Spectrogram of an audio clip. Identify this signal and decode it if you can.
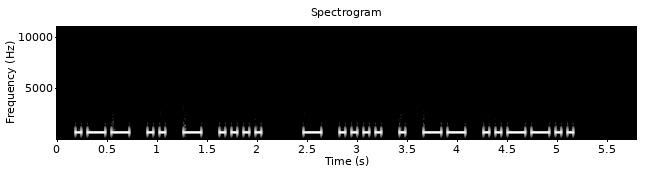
Morse code, heard as a keyed tone, about 20 wpm, 700 Hz. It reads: WITH THEM?
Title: Sentences from Top 1000 Words - Review Part 3 - 20wpm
